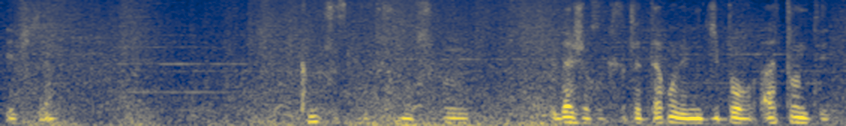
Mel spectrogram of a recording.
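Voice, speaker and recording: A man's voice: fairly low pitch, flat delivery, a little fast. A man in his twenties telling a rambling childhood story on a game stream, restarting his sentences and acting out the voices of the people in it. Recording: game music playing behind.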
